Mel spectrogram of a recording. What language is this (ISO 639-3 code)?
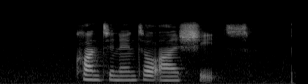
eng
